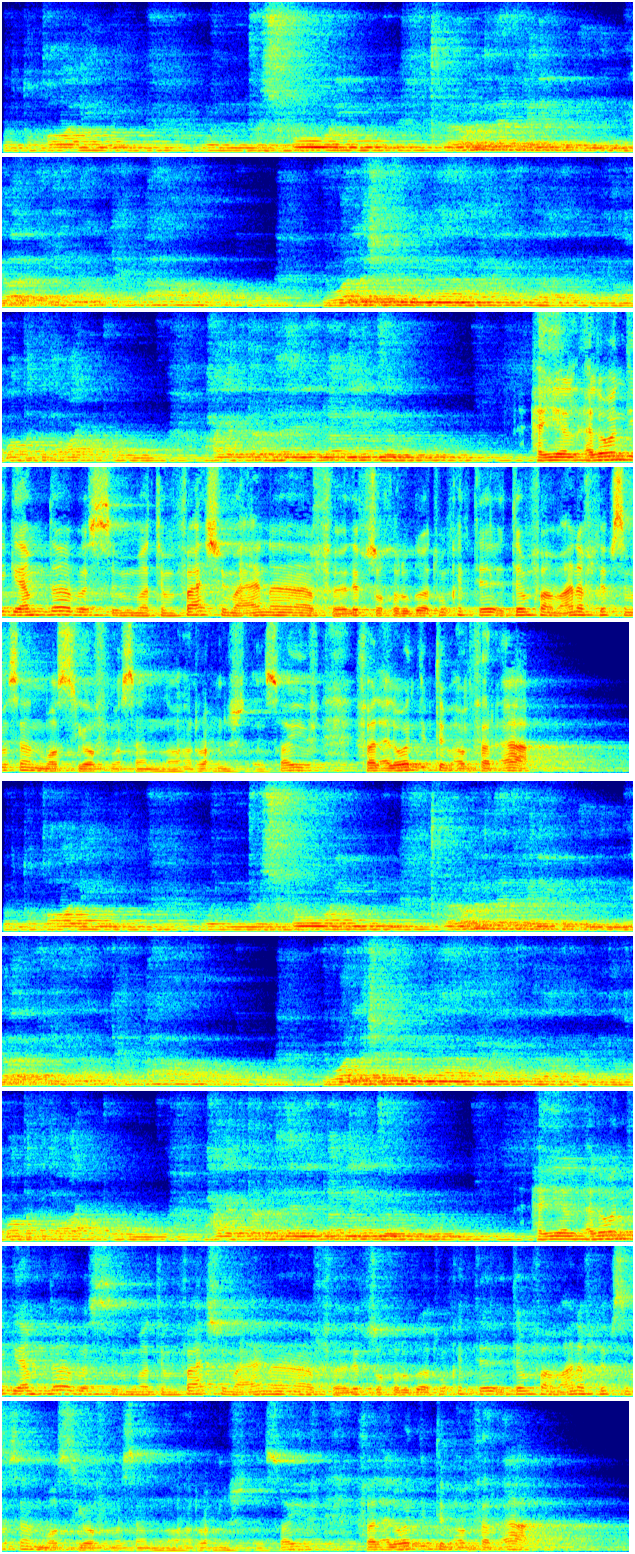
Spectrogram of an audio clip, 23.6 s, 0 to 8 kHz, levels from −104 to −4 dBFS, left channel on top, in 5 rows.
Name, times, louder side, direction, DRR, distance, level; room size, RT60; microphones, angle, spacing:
voice 1, 0.0-12.9, left 1 dB, 10° left, -6 dB, 1.7 m, -24 dB
voice 2, 13.4-22.9, left 4 dB, 80° left, 12 dB, 0.5 m, -22 dB
15.5 x 5.4 x 5.0 m, 2.3 s
head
